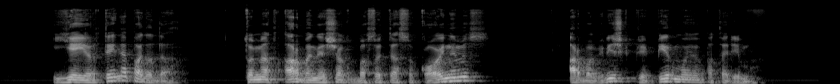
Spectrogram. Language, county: Lithuanian, Vilnius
